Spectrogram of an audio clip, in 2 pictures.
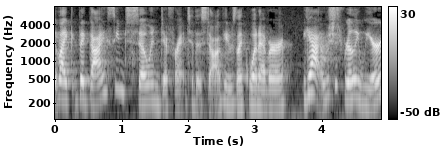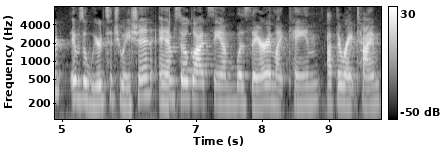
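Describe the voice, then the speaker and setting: A young adult woman vlogging casually, telling stories in a chatty, animated way full of "like". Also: mid-range voice. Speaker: lifestyle vlogger. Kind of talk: casual vlog chat and storytelling.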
